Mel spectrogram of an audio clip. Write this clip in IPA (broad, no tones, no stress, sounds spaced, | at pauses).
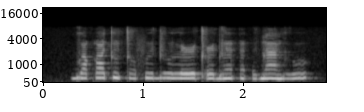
ɡ u o̯ qʷ ɘ t ũ t ɔ̤ f ɯ d ɦ u l ə˞ tʼ ə˞ d l ə̃ ʔ ə̃ ʔ ə̤ d ã ɡʱ u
